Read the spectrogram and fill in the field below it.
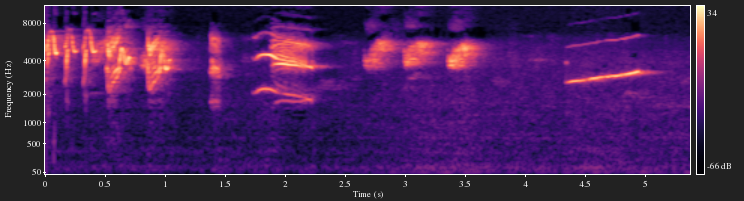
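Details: Oriental magpie-robin in pampered 'manja' style: rapid harsh chatter and burry notes, then a long thin rising whistle near the end, with constant low hum.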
